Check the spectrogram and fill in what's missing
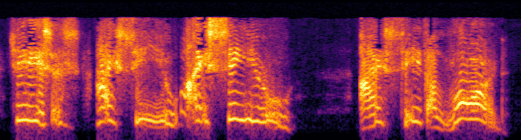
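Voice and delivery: high, loud religious rapture; full-voiced, high-pitched ecstasy; ecstatic shout. A narrator's reading. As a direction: cry it out to heaven, stretching the words. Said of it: "she shouted ecstatically".

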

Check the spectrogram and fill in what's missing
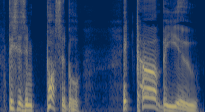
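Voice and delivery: high-pitched dismay; disbelieving cry. A narrator's reading. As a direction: cry out, refusing to believe it. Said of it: "Teggs cried".

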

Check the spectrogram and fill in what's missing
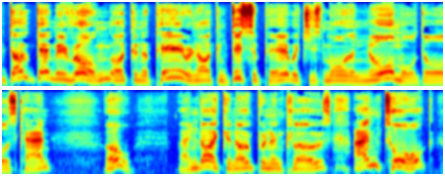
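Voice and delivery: loud, rambling door creature; chatty magic door. A narrator's reading. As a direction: prattle on defensively as a talking door.

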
